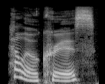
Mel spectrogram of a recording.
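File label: hello, female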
